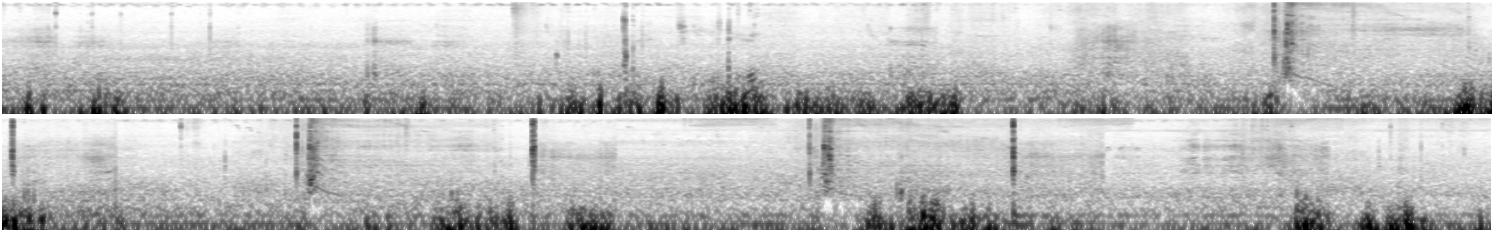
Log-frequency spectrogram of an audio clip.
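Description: Wind buffeting the microphone in an uneven low rumble, with about half a dozen sharp clicks scattered through it.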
